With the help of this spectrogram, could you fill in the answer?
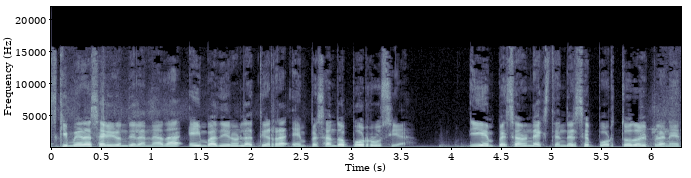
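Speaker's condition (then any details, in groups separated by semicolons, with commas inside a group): No condition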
